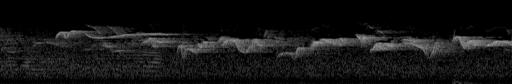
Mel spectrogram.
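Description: Small birds chirping: a quick run of overlapping, down-slurred chirps that starts about half a second in and keeps on.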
